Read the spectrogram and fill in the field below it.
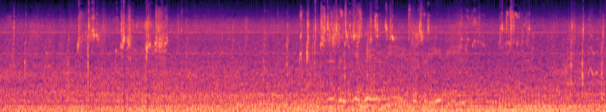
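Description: A baby monkey squeals in short high cries.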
